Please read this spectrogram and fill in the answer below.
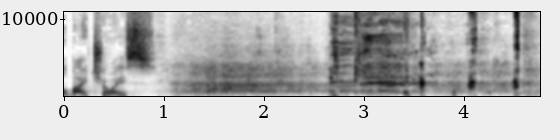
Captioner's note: laughter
